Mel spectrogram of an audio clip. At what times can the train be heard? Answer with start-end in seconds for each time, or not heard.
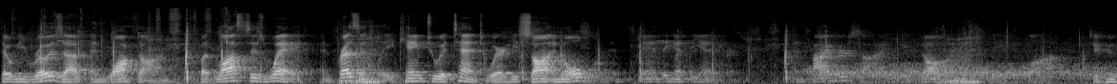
8.0-11.1.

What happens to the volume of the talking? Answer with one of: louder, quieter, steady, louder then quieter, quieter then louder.
quieter.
